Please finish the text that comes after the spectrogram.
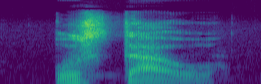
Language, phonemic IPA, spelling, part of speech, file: Occitan, /usˈtaw/, ostau, noun, LL-Q35735-ostau.wav
- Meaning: house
